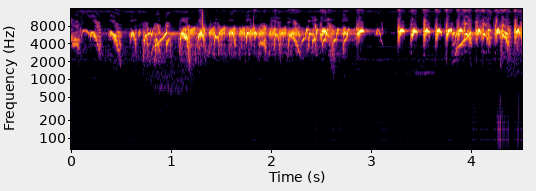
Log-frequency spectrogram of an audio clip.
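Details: Sunbirds calling in a lure track meant to draw them in: rapid, high, twittering chirps packed closely together, a short gap after three seconds, then more sharp notes.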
